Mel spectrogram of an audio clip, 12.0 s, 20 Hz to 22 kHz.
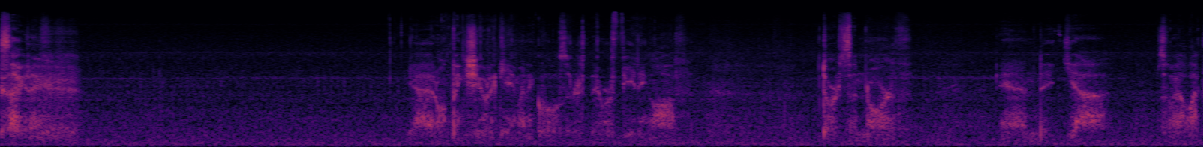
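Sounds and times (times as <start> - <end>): man whispering: 0.0 - 0.8, 4.0 - 7.0, 8.2 - 9.2, 10.0 - 12.0
faint steady hiss: 0.0 - 12.0.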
